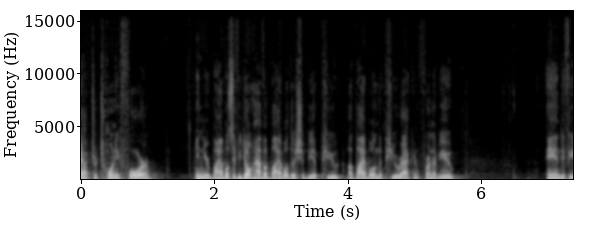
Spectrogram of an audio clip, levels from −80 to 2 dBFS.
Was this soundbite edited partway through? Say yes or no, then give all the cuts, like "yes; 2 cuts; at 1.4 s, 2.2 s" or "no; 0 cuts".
no; 0 cuts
